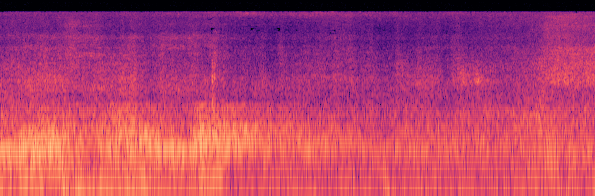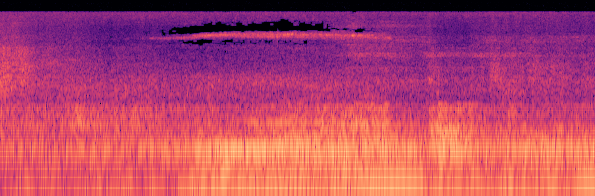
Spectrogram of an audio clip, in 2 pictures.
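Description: Tyres rumble and crunch over a bumpy dirt track.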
